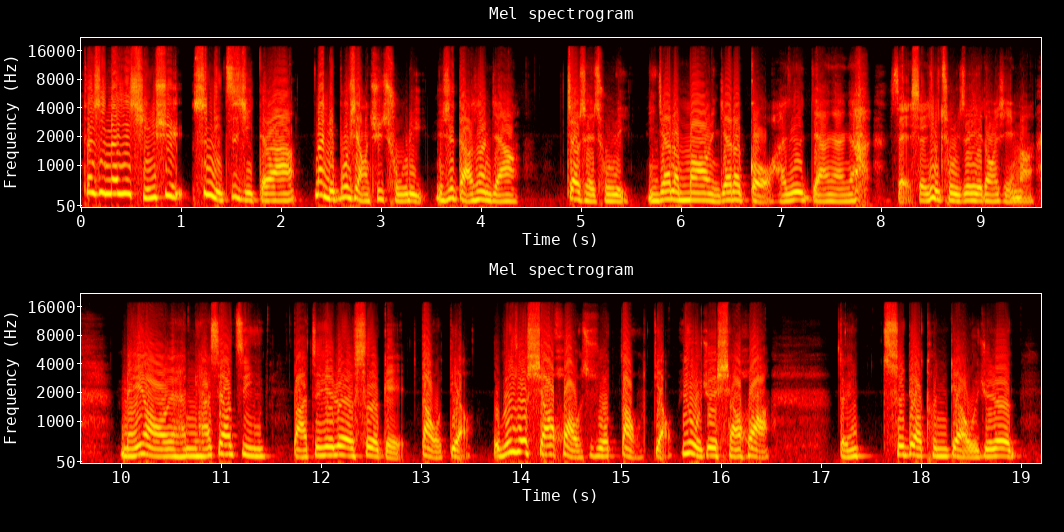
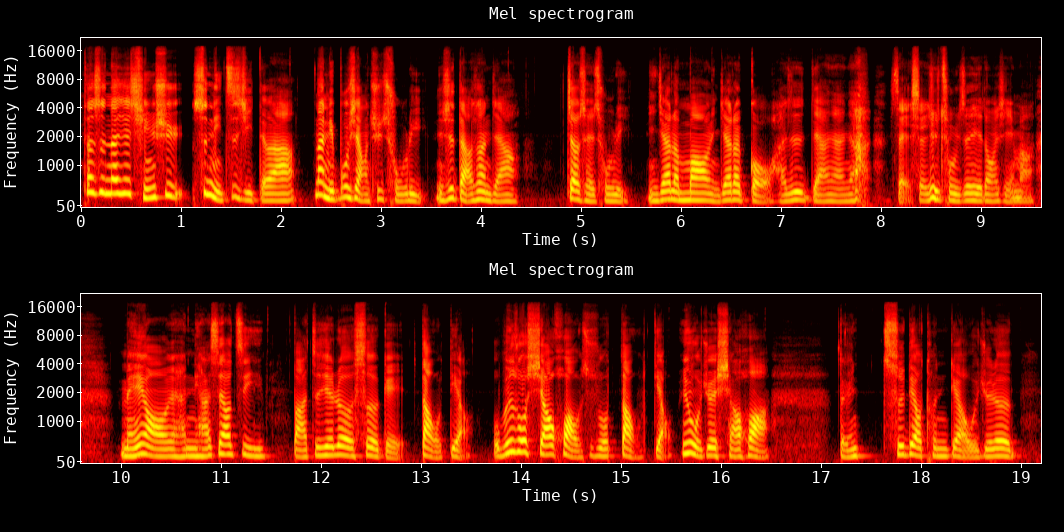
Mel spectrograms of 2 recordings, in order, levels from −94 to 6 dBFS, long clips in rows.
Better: second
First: distortion; heavy; 23% of the sound clipped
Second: none

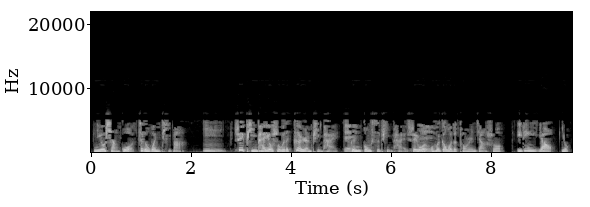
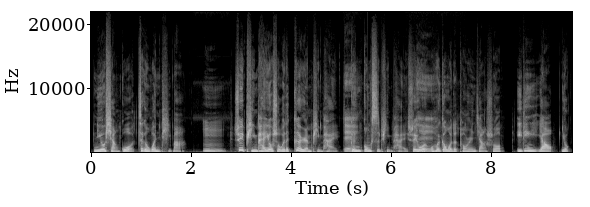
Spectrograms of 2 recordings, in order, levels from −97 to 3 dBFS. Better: second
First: garbled, watery; badly; nothing above 4.5 kHz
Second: none

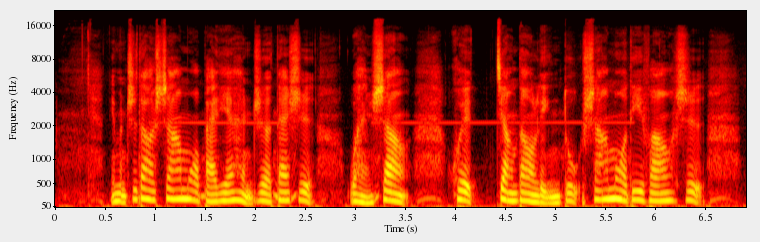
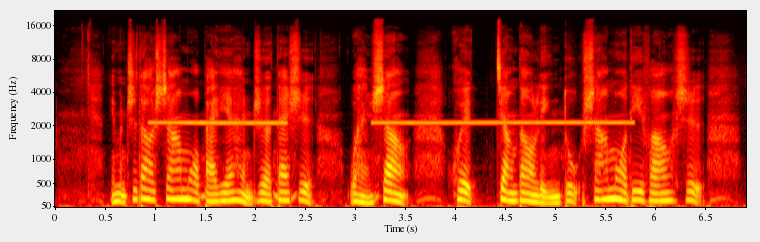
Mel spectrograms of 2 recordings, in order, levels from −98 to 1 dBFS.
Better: first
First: high-pitched whine; faint; from 1 to 2.5 s and from 3 to 6 s; 2 kHz, 30 dB below the speech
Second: high-pitched whine; loud; from 1 to 2.5 s and from 3 to 6 s; 2 kHz, 8 dB below the speech

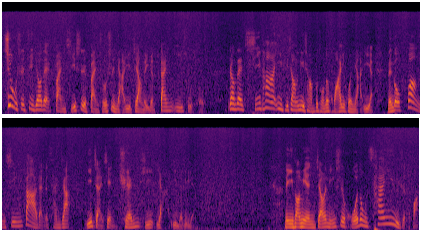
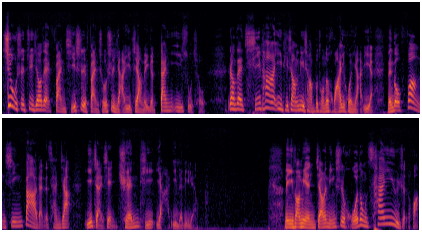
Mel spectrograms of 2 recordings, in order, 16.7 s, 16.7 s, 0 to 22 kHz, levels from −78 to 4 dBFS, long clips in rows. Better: second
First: hiss; loud; throughout; 9 dB below the speech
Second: hiss; faint; throughout; 30 dB below the speech

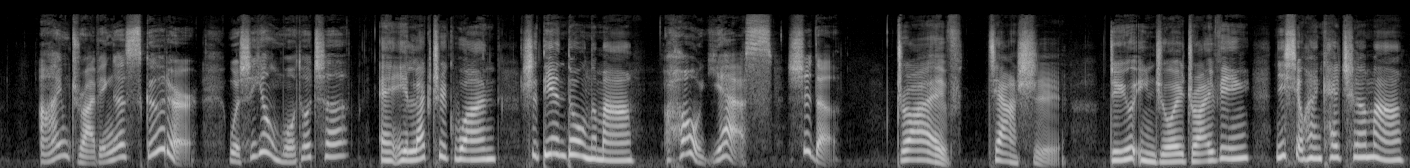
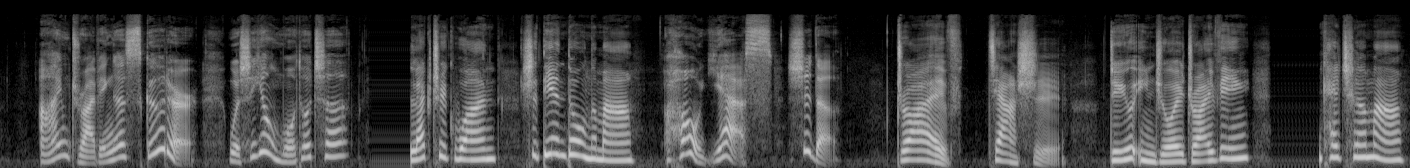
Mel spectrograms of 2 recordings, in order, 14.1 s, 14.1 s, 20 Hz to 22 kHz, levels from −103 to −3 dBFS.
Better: first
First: none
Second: audio freezing; at 3.5 s and at 13 s

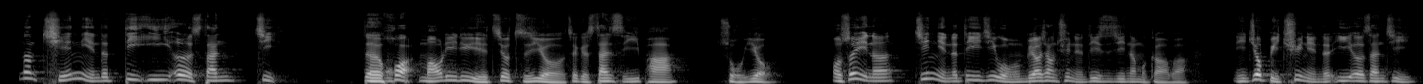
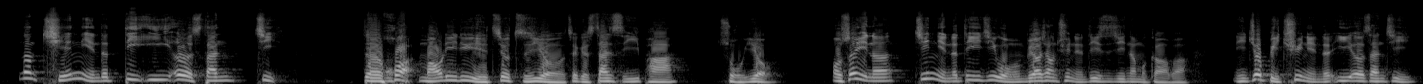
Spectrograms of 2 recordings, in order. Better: first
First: none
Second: distortion; slight; 4% of the sound clipped

